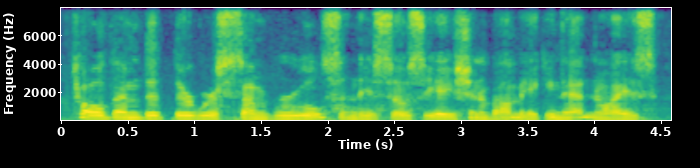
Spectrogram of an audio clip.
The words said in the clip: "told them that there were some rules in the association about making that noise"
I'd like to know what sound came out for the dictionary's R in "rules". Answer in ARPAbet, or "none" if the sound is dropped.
R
